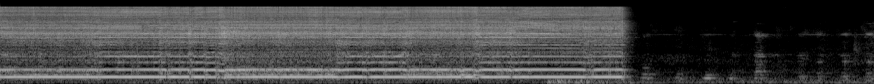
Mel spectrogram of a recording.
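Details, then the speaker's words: 12 V contact-breaker (platina) shocker, 1.5 kg type, on a 200–1000 W load test, run without the upper stop setting: loud, harsh buzz wavering unsteadily about six seconds, then cutting out, as the breaker arm vibrates too wide and erratically. "fungsinya ini ini untuk menahan getaran in tangkai atas biar enggak getarnya terlalu lebar kebelakangkan ditarik magnet ini jadi getarannya hanya tertahan Disini ini juga bergetar nih settingan ini harus lentur jangan seperti ini kalau seperti ini ntar dia mah macet-macet"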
